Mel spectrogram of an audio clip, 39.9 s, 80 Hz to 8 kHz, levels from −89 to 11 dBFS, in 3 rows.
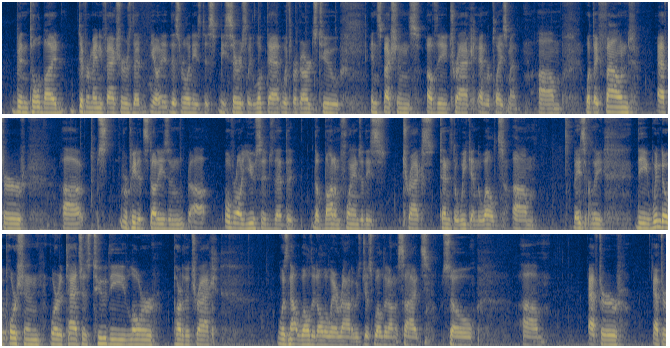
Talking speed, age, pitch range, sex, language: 125 wpm, 30-49, 115-130 Hz, male, English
